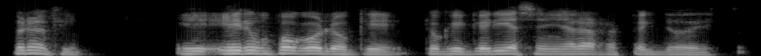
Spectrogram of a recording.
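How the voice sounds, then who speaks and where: A man's voice: mid-range voice, steady tone, fast, no room sound, lo-fi sound. A man speaking on a panel discussion, hesitant, with many fillers and restarts.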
